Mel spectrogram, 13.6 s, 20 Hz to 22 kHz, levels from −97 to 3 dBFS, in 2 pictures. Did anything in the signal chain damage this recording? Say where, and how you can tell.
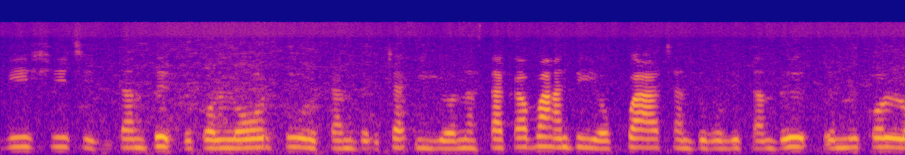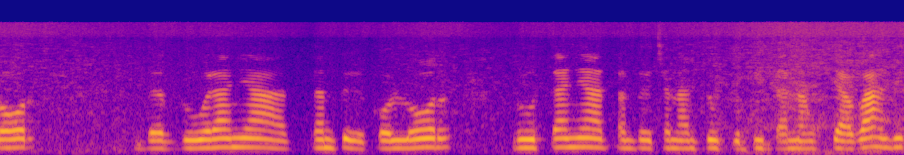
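Yes, the call processing stage's noise suppressor left noise suppressor artifacts throughout. The room noise is pulled down by about 17 dB between phrases. A spectrogram shows a pumping, speckled noise floor.

The same stage also caused speech cut by the noise suppressor at 0.00–1.54, 1.99–4.34, 4.71–6.56, 7.63–8.18, 8.92–9.64, 10.15–10.94 s, and from 11.32 s to the end. Soft consonants and endings drop by up to about 22 dB. On the waveform they show as notched envelopes, and on the spectrogram as gated holes in the weak speech energy.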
